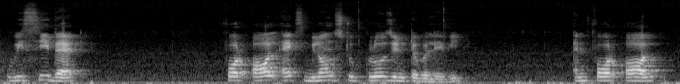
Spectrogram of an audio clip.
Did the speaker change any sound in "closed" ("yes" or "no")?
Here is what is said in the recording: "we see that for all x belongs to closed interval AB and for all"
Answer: yes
